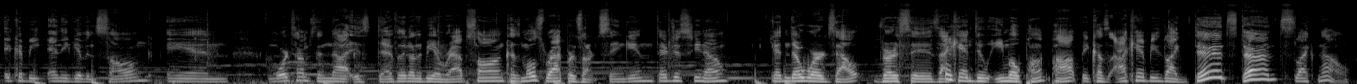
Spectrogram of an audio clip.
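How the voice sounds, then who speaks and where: Man, 30s, podcast co-host, rambling animated chat, raised pitch. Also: normal speed, faint music behind. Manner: animated, joking, rambling asides.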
